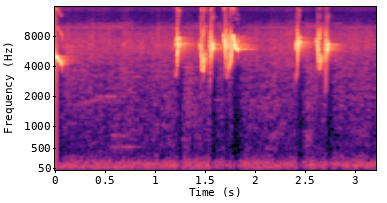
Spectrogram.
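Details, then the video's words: Kolibri Wulung sunbird in Gresik, East Java, Indonesia, singing in the sharp 'nembak' style, recorded on an Android phone; short clusters of very high, thin metallic notes come in two bursts about a second apart over a low steady hum. "Burung Kolibri Wulung nembak"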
